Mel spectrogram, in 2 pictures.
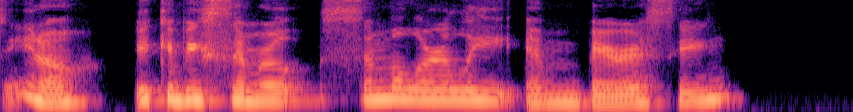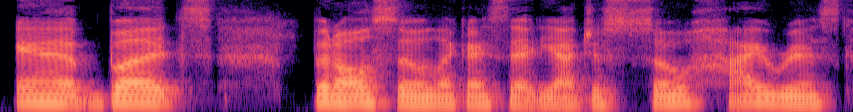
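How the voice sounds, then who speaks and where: Chatty woman, rambling and laughing. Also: low-pitched. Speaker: guest, former fighter turned actor. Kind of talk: casual interview talk.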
